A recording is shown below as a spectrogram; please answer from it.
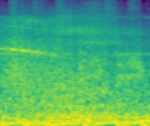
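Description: Jet airtanker passing low overhead during a retardant drop: a loud rushing engine noise with a high whine that falls in pitch early on, under background music.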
